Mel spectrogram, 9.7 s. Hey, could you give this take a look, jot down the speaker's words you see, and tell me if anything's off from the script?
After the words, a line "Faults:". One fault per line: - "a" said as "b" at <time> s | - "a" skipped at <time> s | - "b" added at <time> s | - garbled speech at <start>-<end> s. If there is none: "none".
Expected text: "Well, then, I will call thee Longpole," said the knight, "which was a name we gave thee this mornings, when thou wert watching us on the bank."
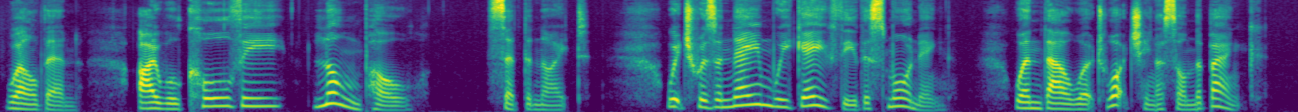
"Well, then, I will call thee Longpole," said the knight, "which was a name we gave thee this morning, when thou wert watching us on the bank."
Faults:
- "mornings" said as "morning" at 6.7 s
